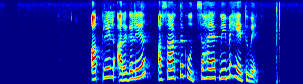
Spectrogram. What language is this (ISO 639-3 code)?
sin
